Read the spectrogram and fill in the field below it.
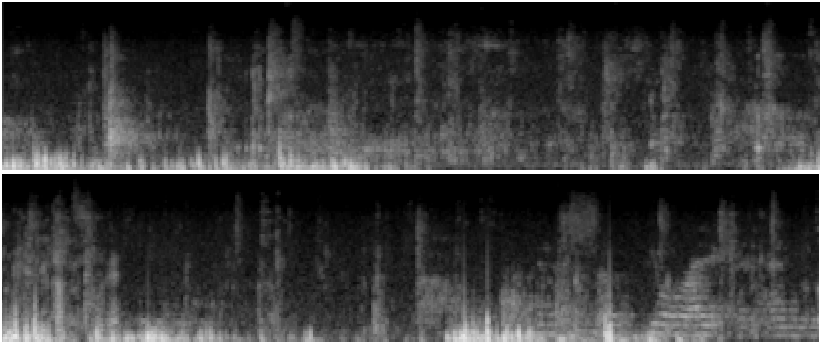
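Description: Footsteps tap and shuffle down concrete stairs.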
